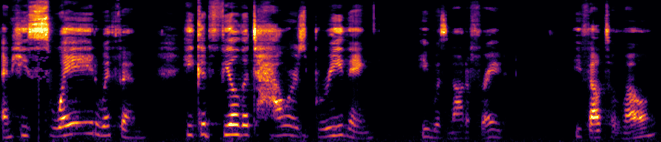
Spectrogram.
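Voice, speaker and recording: Slow, slightly husky woman reading a storybook aloud. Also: mid-range voice, rough recording. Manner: dramatic, deliberate pauses with hushed phrase endings. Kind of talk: expressive children's read-aloud narration.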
